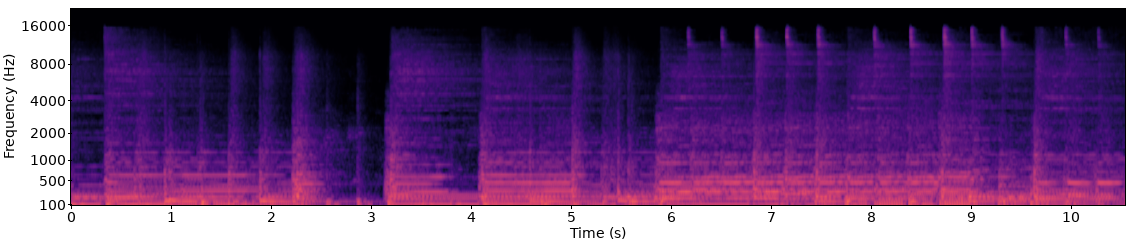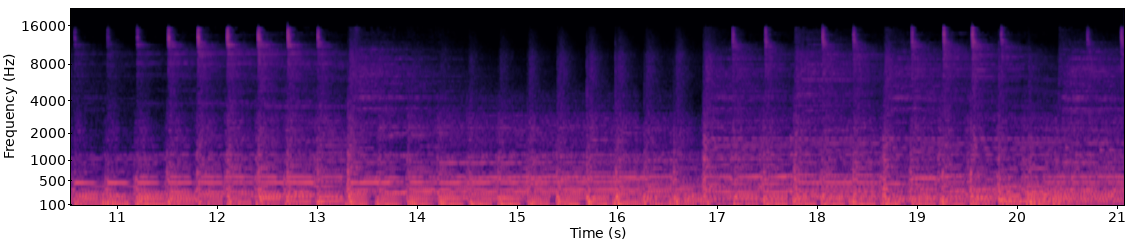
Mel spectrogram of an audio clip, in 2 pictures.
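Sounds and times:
drum kit steady beat: 0.0s - 21.0s
live blues band playing: 0.0s - 21.0s.

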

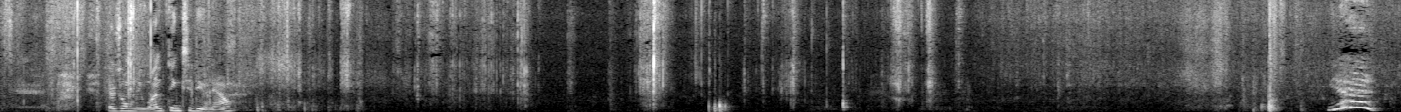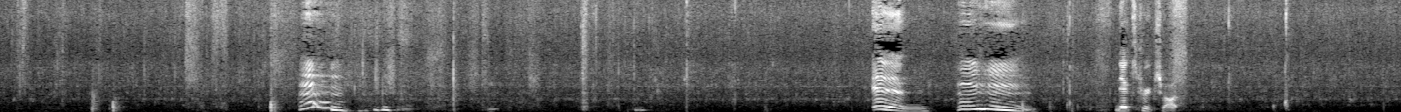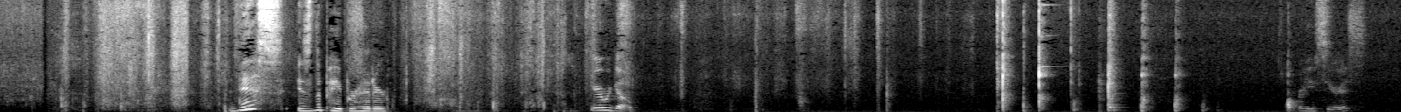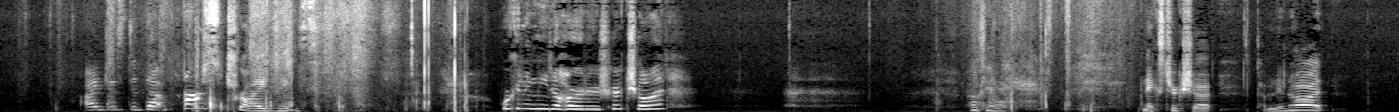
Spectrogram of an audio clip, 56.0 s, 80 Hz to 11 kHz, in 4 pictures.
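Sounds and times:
plastic sleeve crinkling: 0.6s - 9.7s.

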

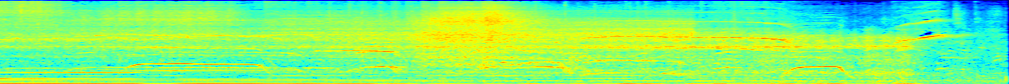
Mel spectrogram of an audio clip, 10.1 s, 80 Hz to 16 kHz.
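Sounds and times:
cymbals crashing: 0.0s - 9.1s
bass guitar: 0.0s - 9.5s
distorted electric guitar: 0.0s - 9.5s.

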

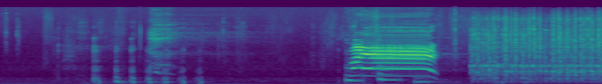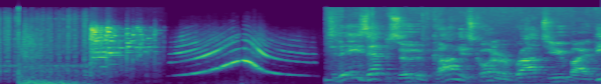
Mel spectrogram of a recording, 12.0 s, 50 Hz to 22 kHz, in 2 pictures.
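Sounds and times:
crashing and shattering: 5.8s - 7.8s.

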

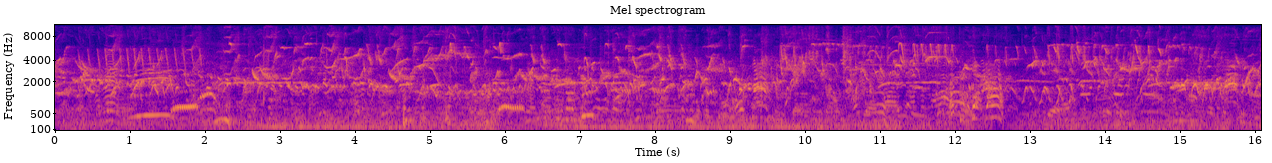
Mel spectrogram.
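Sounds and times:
bird singing whistles and trills: 0.0s - 16.0s
other birds calling: 0.0s - 16.0s.

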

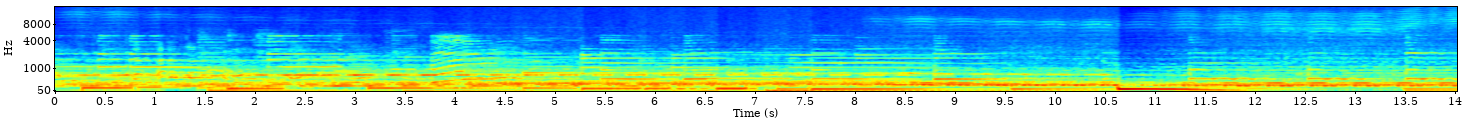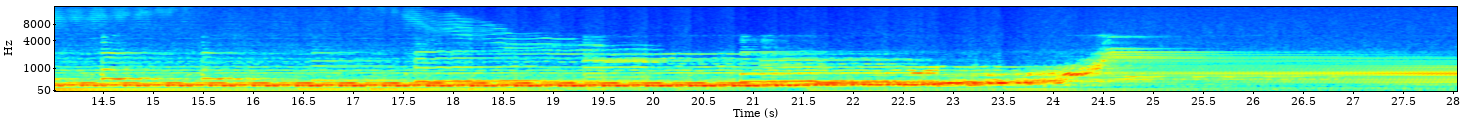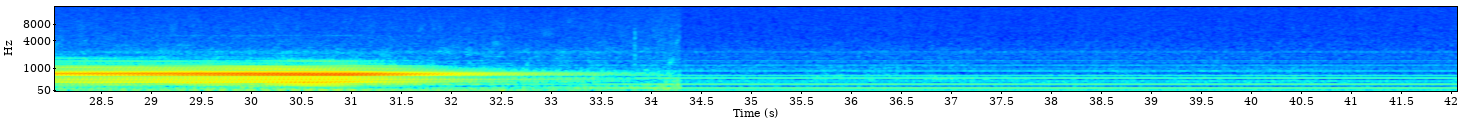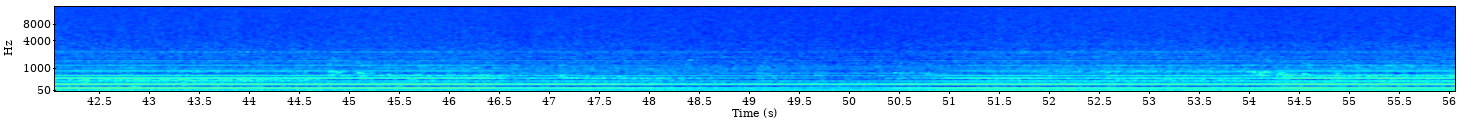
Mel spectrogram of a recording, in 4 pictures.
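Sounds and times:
droning tone: 0.0s - 34.3s
electrical hum: 0.0s - 34.3s
electronic music: 0.0s - 34.3s
pitch sweeping upward: 0.0s - 34.3s.

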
